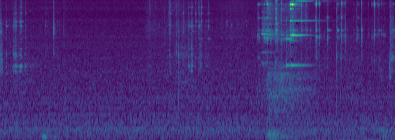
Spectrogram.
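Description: Small steel Mosin Nagant bolt parts clinking and ringing as they are picked up and handled, in a short cluster of clinks a little past five seconds in, after a few faint clicks.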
